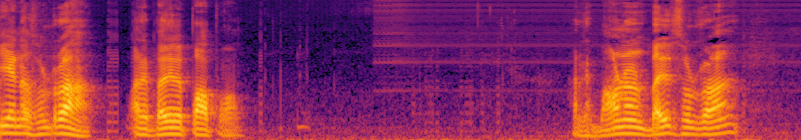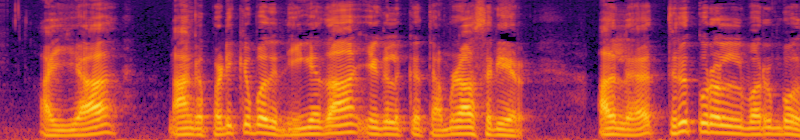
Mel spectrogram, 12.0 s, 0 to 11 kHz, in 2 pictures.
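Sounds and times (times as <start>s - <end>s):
faint high whine: 0.0s - 7.4s.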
